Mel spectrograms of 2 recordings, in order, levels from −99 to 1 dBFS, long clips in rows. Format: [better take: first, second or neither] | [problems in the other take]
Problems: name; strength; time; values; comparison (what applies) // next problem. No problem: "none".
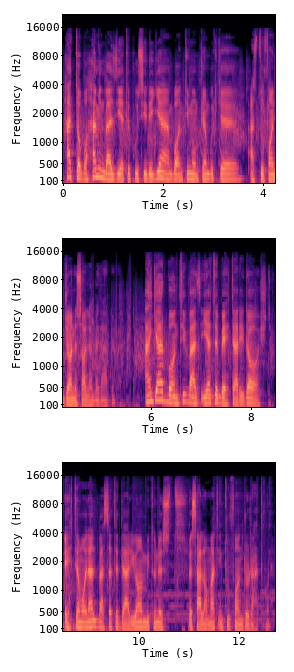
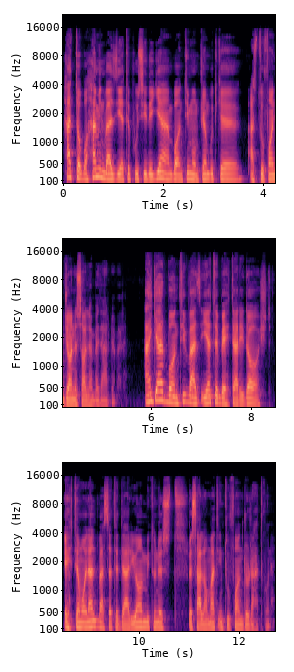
second | background music; faint; throughout; 20 dB below the speech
